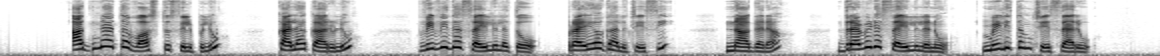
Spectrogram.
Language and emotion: Telugu, neutral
